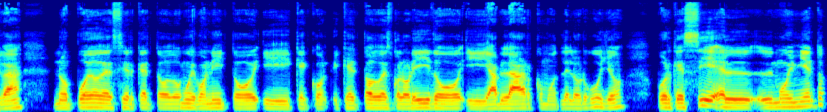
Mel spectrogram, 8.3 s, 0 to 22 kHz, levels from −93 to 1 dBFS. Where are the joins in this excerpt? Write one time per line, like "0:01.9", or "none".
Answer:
0:01.8
0:03.9
0:05.6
